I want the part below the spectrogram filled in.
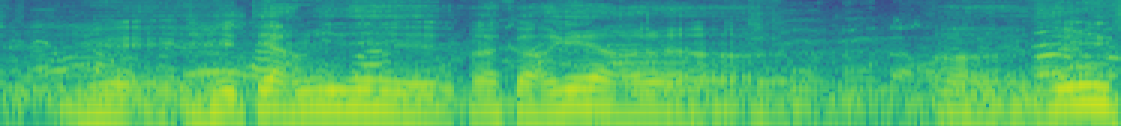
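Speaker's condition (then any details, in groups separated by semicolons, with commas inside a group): Parkinson's disease; pesticide exposure over 27 years at Coralis Cooperative, skin and inhalation, weakened bones, pronounced stooped posture; no teeth left due to bone weakening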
